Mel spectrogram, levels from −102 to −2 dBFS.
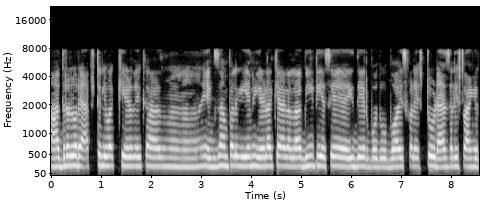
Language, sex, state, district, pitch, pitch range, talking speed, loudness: Kannada, female, Karnataka, Chamarajanagar, 215 Hz, 210-225 Hz, 135 wpm, -13 LUFS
